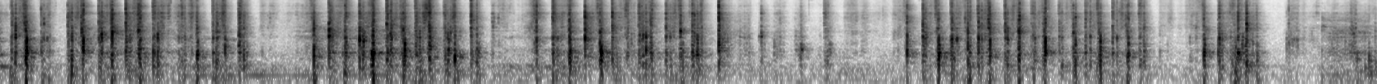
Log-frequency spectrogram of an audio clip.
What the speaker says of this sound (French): On va tirer quelques cartes pour ce week-end.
